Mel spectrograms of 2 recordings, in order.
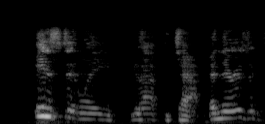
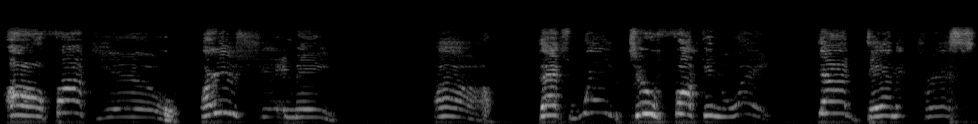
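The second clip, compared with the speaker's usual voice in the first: higher, slow drawn-out mock rage; mock furious outburst; 5 semitones higher, slower than usual. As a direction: ham up the manager's fury. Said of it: "his immediate reaction is".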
